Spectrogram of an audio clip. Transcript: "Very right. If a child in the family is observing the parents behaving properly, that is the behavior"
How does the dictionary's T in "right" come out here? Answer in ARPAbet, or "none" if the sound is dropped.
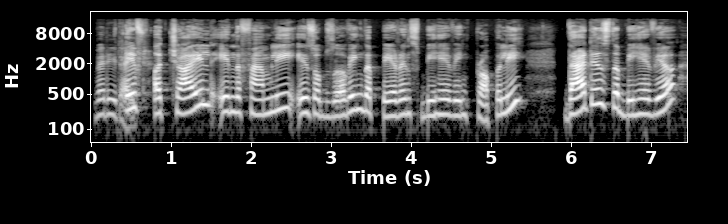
none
